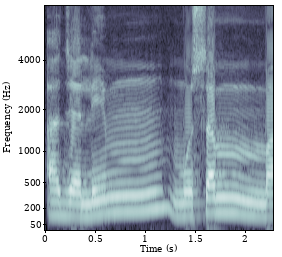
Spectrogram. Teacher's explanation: اب یہاں پر آپ غور کریں کہ تنوین کے بعد جو ہے یہاں میم ہے، تو یہاں پر ادغام کریں گے، یعنی کہ ہم ناک میں آواز لے جائیں گے اور غنہ کریں گے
